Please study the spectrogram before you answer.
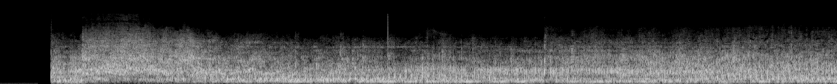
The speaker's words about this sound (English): footage that the New York Times has verified showing Russian helicopters circling near Kiev and firing directly at an airport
